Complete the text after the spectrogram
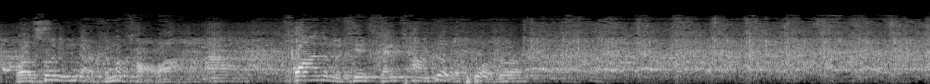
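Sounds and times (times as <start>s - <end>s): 
speech: 0.2s - 5.5s
live performance audience applause: 2.1s - 9.2s.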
